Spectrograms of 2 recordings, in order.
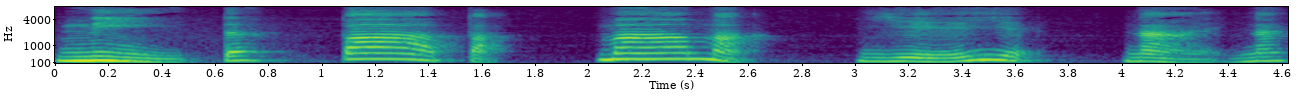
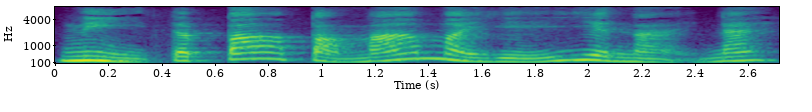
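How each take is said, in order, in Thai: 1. ประโยคนี้พูดค่อนข้างเร็ว 2. ประโยคนี้พูดเร็วมาก (1) "ลองเที่ยวขึ้นสักหน่อยไหมคะ" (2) "ลองพูดให้เร็วขึ้นอีกนิด"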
